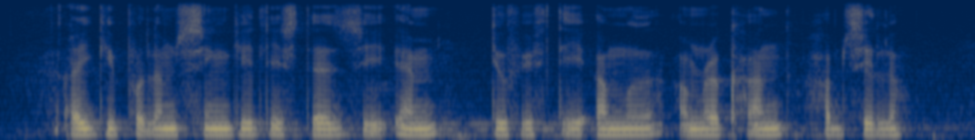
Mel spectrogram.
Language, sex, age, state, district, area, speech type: Manipuri, male, 18-30, Manipur, Chandel, rural, read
